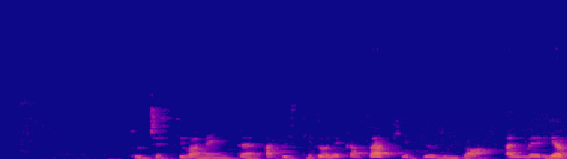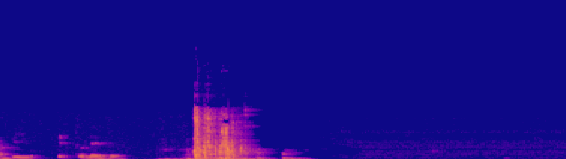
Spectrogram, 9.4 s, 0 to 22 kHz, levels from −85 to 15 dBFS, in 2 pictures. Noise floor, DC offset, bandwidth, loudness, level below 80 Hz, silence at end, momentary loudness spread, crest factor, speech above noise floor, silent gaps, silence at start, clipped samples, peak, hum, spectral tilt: -76 dBFS; under 0.1%; 11 kHz; -24 LUFS; -50 dBFS; 2.2 s; 24 LU; 28 dB; 45 dB; none; 1.15 s; under 0.1%; 0 dBFS; none; -3 dB/octave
